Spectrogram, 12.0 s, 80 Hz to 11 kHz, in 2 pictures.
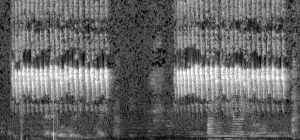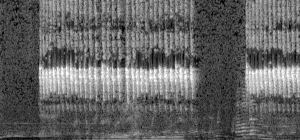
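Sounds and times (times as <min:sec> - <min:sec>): bird singing a high trill: 0:03.5 - 0:05.8, 0:06.8 - 0:10.0, 0:10.9 - 0:12.0.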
